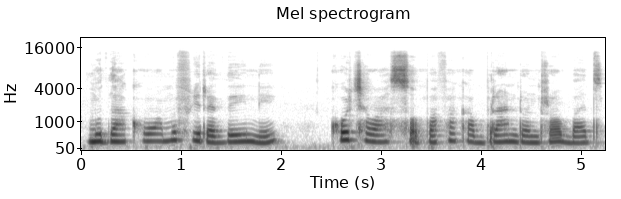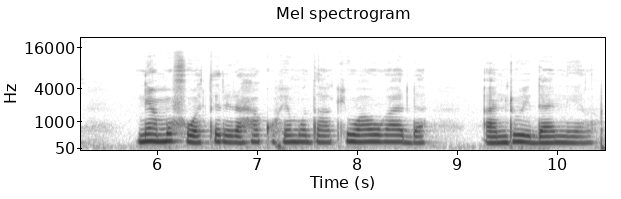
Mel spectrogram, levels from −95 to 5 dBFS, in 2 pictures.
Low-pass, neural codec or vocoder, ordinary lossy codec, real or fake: 14.4 kHz; none; none; real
